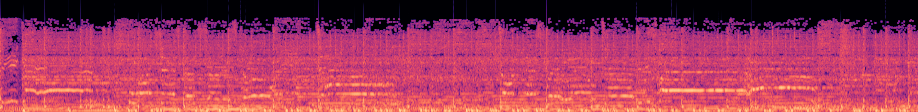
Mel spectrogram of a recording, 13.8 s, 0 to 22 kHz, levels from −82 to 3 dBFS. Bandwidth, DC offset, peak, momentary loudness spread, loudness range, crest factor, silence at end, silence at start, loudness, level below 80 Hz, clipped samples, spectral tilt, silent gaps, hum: 11.5 kHz; under 0.1%; 0 dBFS; 3 LU; 1 LU; 10 dB; 0 s; 0 s; -11 LUFS; -16 dBFS; under 0.1%; -4 dB/octave; none; none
